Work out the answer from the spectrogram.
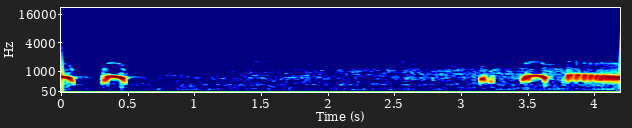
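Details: Spotted dove kept as a training decoy, two-ending voice: two arched coos at the start, a long quiet gap, then a short double note, an arched coo and the start of a rolling purred coo.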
